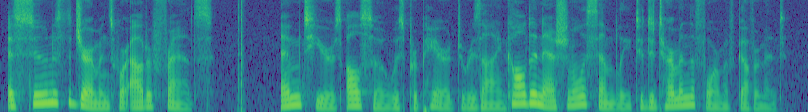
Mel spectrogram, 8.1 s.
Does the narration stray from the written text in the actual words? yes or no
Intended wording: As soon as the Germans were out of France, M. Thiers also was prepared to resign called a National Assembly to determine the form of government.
no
